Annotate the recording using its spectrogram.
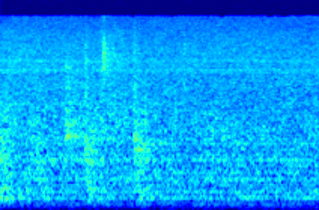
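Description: Quiet room tone with two faint small ticks, about half a second and a second in.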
